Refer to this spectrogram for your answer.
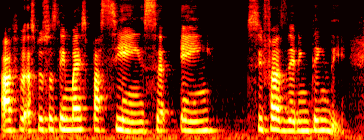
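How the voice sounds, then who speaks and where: A woman's raised, projected voice, bright, sharp and animated in tone, at a fairly slow pace. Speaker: vlogger. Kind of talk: casual vlog talk.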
